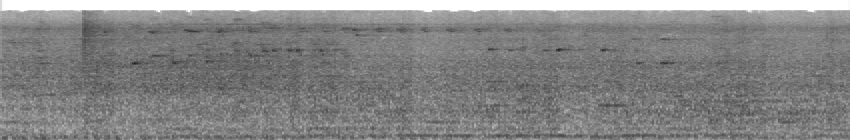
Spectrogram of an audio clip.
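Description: Honda Wave underbone motorcycle's single-cylinder four-stroke engine running steadily on a roller test lane, with a low hum that swells slightly for a second or so around the middle.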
